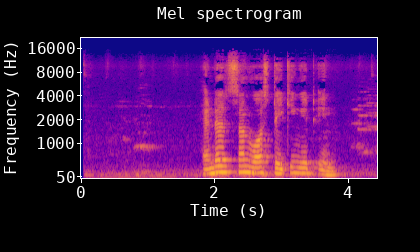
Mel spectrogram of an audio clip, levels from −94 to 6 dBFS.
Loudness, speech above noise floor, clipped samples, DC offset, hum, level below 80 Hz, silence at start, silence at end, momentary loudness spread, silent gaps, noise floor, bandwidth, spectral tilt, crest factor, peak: -17 LUFS; 27 dB; under 0.1%; under 0.1%; none; -48 dBFS; 0.05 s; 0 s; 23 LU; none; -43 dBFS; 15 kHz; -5 dB/octave; 18 dB; -2 dBFS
